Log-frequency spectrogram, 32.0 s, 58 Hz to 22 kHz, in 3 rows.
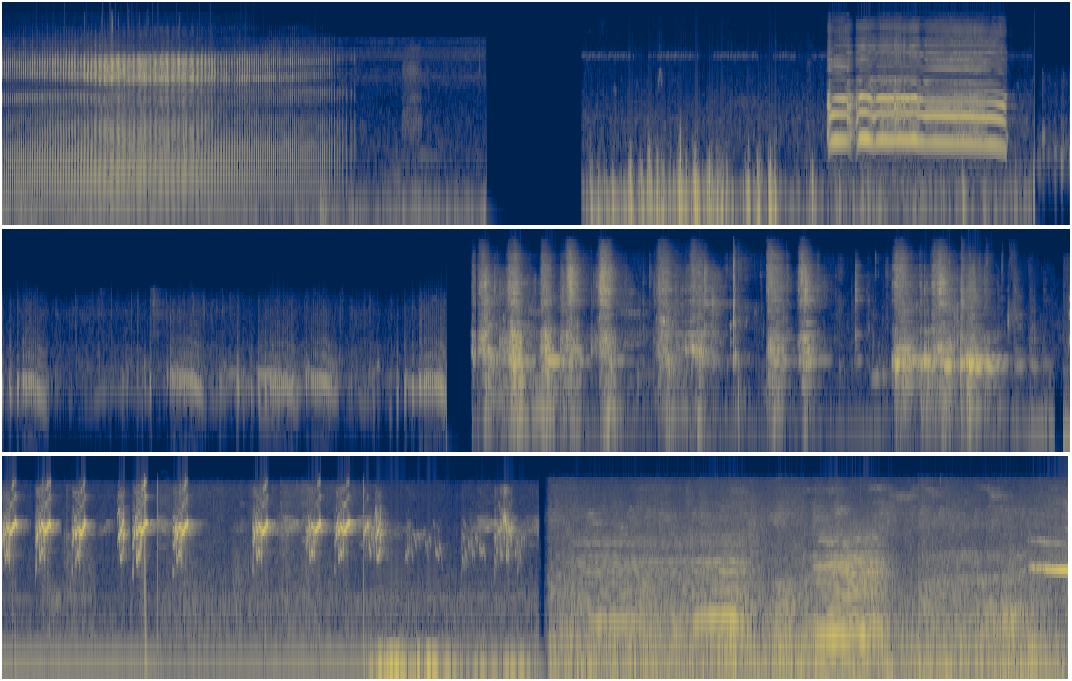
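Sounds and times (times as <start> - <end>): bird chirping: 21.3 - 26.8
cow mooing: 27.1 - 30.3.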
